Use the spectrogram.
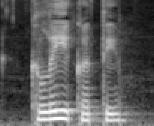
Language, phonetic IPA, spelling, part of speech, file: Ukrainian, [ˈkɫɪkɐte], кликати, verb, Uk-кликати.ogg
- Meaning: to call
